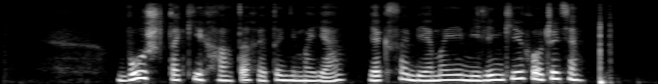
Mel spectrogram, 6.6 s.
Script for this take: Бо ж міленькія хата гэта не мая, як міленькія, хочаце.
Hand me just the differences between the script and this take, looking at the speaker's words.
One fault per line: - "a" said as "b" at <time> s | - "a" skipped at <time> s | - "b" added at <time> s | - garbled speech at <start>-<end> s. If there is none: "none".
- "міленькія" said as "такі" at 1.7 s
- "сабе мае" added at 4.0 s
